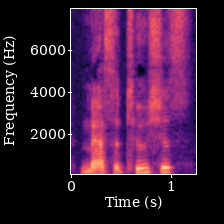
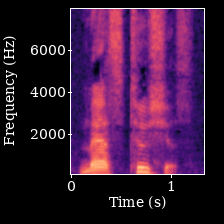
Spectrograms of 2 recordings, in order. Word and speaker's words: Massachusetts: Is that how you say it? Massachusetts? No. Massachusetts. Massachusetts? Close.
